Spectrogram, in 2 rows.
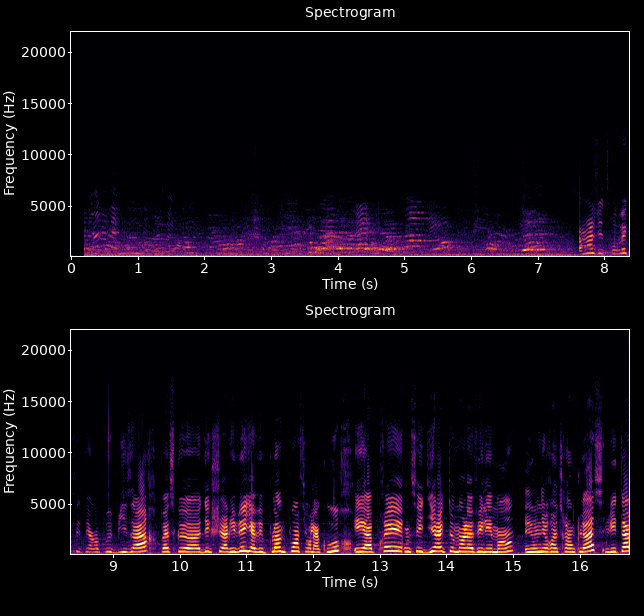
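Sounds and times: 
sharper cries of children rising above the din: 0:00.2 - 0:07.4
children shouting and laughing in a schoolyard: 0:00.2 - 0:16.7
speech: 0:08.2 - 0:16.7.

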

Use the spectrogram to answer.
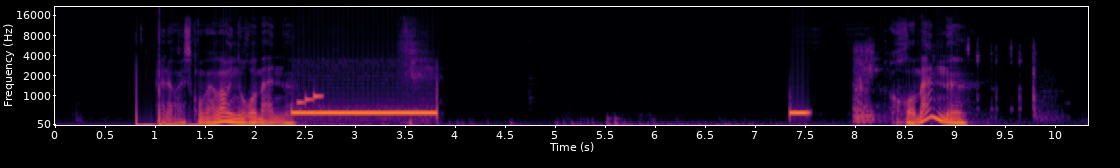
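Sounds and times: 
speech: 0:01.1 - 0:02.6, 0:08.5 - 0:09.3
telephone ringback tone during outgoing call: 0:02.4 - 0:03.8.

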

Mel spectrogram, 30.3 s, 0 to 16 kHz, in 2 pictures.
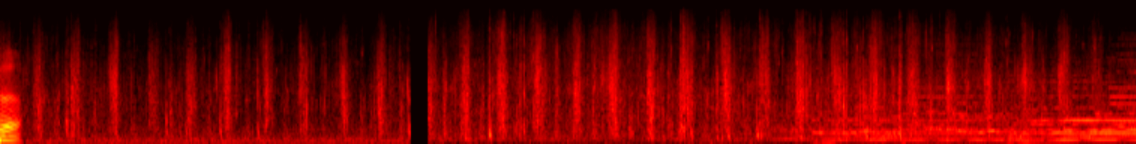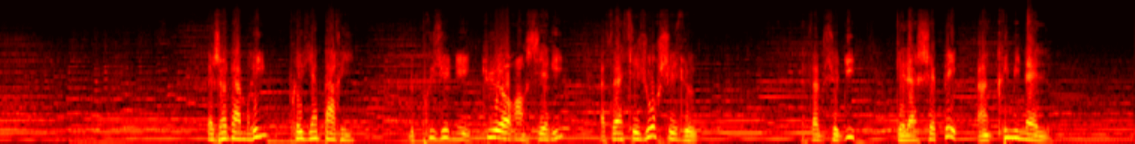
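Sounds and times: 
speech: 0:00.0 - 0:00.4, 0:18.0 - 0:20.0, 0:20.6 - 0:24.6, 0:26.0 - 0:29.2
man's footsteps running across open countryside: 0:00.0 - 0:27.0
sustained musical tones: 0:10.4 - 0:30.2.

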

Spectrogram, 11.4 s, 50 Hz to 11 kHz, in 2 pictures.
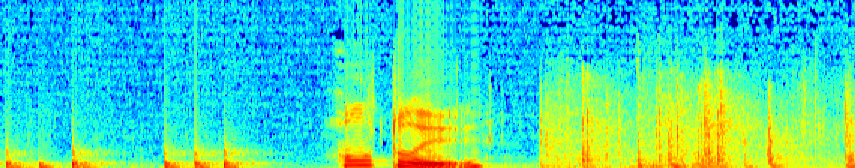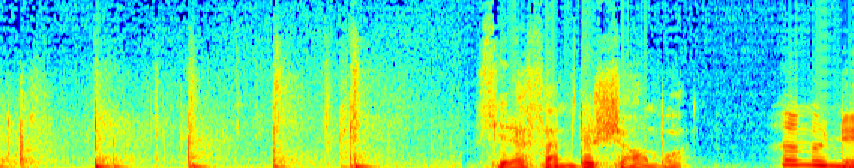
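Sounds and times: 
sharp raps knocking on a door: 0:00.0 - 0:01.8
speech: 0:02.3 - 0:03.3, 0:09.0 - 0:10.4, 0:11.1 - 0:11.3.

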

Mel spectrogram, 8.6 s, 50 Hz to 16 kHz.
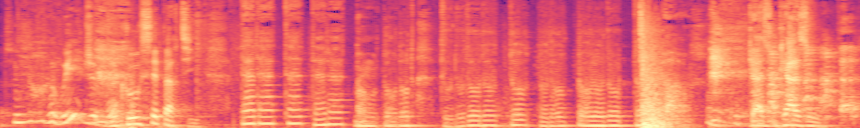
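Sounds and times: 
speech: 0:00.0 - 0:08.5
person making voiced sing-song vocal sounds: 0:01.2 - 0:07.1
door shutting with a solid thud: 0:06.4 - 0:06.9
laughter: 0:07.0 - 0:08.5.

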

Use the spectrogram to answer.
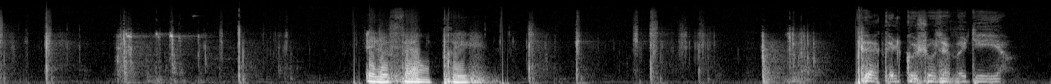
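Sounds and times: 
front door hinge squeaking: 0:01.2 - 0:02.2
speech: 0:03.9 - 0:04.8, 0:09.3 - 0:10.2.

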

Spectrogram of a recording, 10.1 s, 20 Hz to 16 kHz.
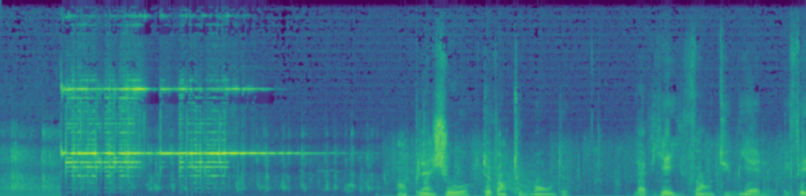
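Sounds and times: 
electronic doorbell ringing at an old woman's house in a village: 0:00.8 - 0:04.8
speech: 0:05.2 - 0:07.2, 0:07.9 - 0:10.0.

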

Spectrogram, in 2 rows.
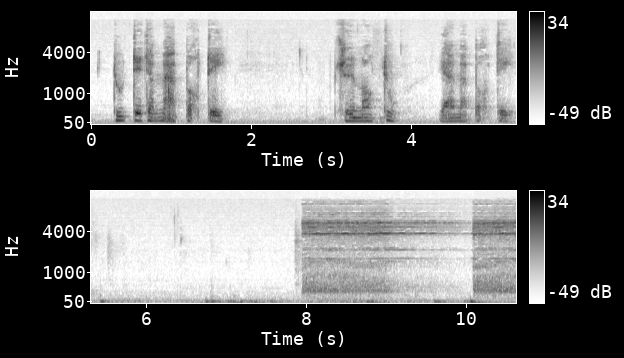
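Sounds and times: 
speech: 0:00.3 - 0:01.8, 0:03.0 - 0:05.4
telephone ringing: 0:07.9 - 0:10.6.

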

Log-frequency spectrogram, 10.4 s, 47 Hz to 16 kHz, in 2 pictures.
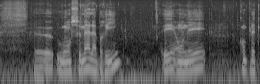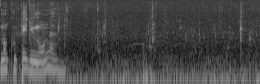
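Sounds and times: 
small boat low rumble on open water: 0:00.0 - 0:10.3
water sloshing against the hull: 0:00.0 - 0:10.3
speech: 0:00.7 - 0:02.6, 0:03.2 - 0:06.6.

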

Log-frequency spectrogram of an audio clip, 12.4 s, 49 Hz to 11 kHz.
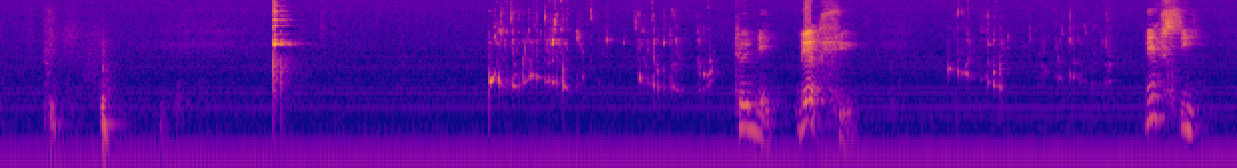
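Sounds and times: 
glass clinking as water is served from a bottle: 0:02.8 - 0:03.1, 0:04.9 - 0:05.7
water pouring from a bottle with small splashes and drips: 0:04.9 - 0:07.3, 0:09.5 - 0:11.2
speech: 0:07.4 - 0:08.6, 0:11.4 - 0:12.1.

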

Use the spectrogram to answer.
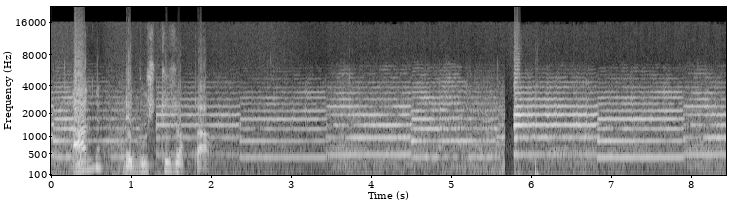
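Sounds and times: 
ambulance siren alternating between two pitches: 0:00.0 - 0:08.4
low road rumble: 0:00.0 - 0:08.4
speech: 0:00.3 - 0:02.2.

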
